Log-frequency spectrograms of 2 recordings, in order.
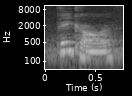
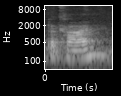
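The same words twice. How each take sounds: First: Said in a general Southern accent. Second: Said in a non-Southern accent. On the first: "with the general Southern accent" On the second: "how I say them"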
